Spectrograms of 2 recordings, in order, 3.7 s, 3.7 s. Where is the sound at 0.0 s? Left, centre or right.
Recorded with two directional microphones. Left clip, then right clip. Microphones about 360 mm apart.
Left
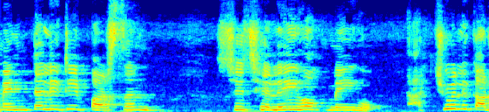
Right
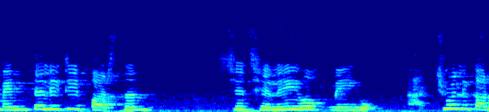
Left.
